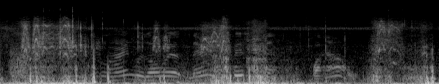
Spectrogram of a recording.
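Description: A person's voice making drawn-out, wordless sounds that rise and fall in pitch.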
